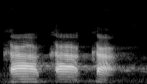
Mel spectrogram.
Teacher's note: kaf itu salah satu sifatnya adalah hams. Ketika mengucapkan huruf itu berarti udaranya mengalir.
